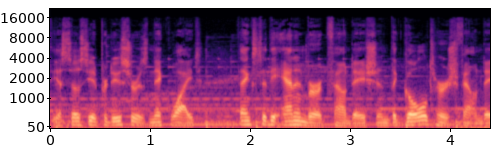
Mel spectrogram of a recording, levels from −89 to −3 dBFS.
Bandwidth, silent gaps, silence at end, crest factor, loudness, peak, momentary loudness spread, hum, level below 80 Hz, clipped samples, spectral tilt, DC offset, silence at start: 16.5 kHz; none; 0 s; 16 dB; -18 LUFS; -2 dBFS; 5 LU; none; -36 dBFS; under 0.1%; -6 dB/octave; under 0.1%; 0 s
